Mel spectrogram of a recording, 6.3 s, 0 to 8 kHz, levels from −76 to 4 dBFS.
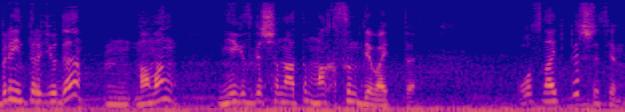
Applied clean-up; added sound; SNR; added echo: none; none; none; none.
